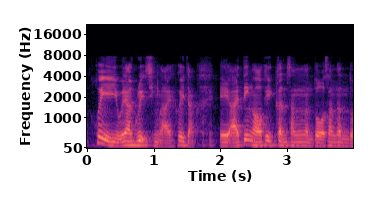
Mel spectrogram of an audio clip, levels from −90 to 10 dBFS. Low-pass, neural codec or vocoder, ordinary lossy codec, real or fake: none; none; none; real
